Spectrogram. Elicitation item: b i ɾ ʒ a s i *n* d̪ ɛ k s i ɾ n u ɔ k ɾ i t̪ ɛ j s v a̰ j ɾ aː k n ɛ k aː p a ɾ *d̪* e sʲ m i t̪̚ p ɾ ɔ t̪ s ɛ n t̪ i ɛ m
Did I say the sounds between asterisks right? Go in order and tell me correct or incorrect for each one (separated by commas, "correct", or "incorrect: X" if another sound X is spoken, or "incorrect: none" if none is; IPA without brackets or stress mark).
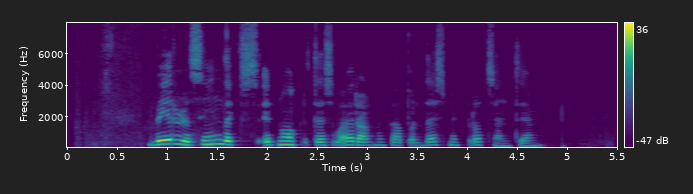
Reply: correct, correct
